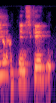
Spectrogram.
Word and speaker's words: Jabotinsky: Do I pronounce his name correctly? – Jabotinsky.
